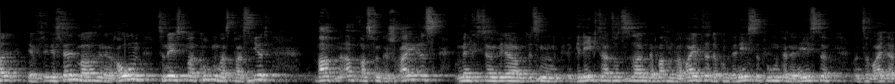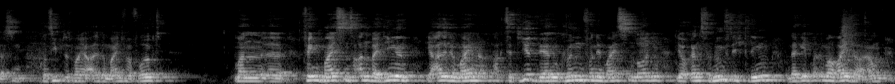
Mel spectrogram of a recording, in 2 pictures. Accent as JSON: {"language": "German", "country": "Germany", "said": "neigen wir so ein bisschen als Deutsche durch die eigene nationale Brille dazu, das sehr stark eben auf diese deutsche Thematik alles zu beziehen."}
